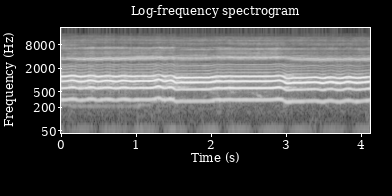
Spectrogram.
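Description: A solo voice singing a slow Javanese bawa, unaccompanied, holding long notes with a wavering vibrato. The pitch steps down twice, about a second and a half in and again about three seconds in.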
